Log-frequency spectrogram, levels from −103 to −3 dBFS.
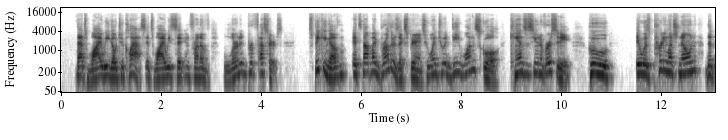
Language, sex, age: English, male, 30-49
